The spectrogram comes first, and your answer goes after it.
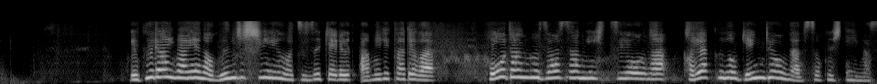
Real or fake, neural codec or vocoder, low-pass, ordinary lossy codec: fake; codec, 16 kHz, 1 kbps, FreqCodec, smaller model; none; none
